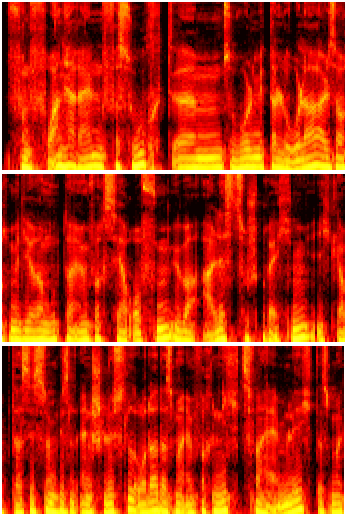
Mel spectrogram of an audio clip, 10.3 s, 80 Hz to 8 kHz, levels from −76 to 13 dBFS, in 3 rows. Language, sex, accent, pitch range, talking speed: German, male, German, 100-120 Hz, 210 wpm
